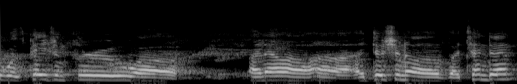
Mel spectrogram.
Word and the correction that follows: Attentat: or whatever it's called, A-T-T, Attentat, yeah, that's what it is, Attentat, You see, that's what I'm talking about right there.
